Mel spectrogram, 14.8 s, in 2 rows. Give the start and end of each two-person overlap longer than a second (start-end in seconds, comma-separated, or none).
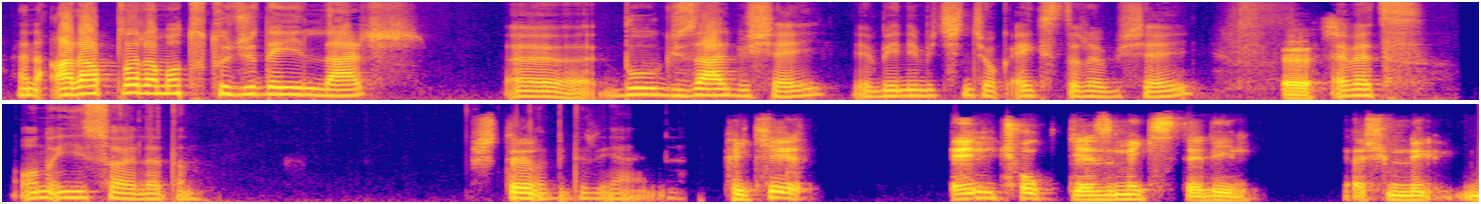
none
